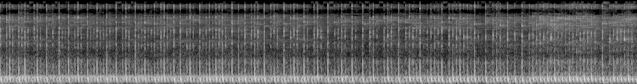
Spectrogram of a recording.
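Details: 1937 Maytag Model 92 single-cylinder two-stroke engine, revived: rapid, crisp popping exhaust beats at an even pace. Firing cleanly and running healthy.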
